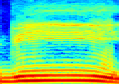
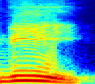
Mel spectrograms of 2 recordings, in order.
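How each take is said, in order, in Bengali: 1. স্বরধ্বনিটি দীর্ঘ টেনে বলা হচ্ছে। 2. স্বরধ্বনিটি ছোট করে কেটে বলা হচ্ছে।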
